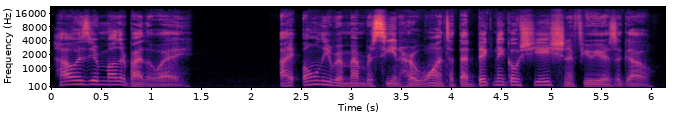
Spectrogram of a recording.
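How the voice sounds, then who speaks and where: Low, condescending young mafia heir acted by a man. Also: sing-song, fairly quick, no echo, studio quality. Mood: feigned courtesy. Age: young adult. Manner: condescending, smoothly taunting, theatrically polite. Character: possessive, manipulative young male mafia heir, mocking and menacing. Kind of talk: scripted ASMR audio roleplay addressed to the listener.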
